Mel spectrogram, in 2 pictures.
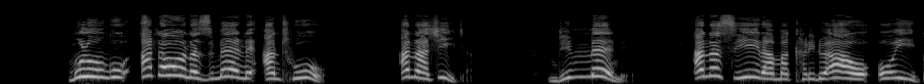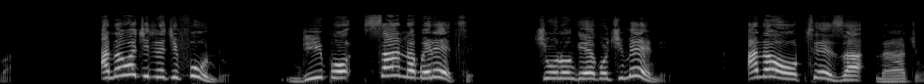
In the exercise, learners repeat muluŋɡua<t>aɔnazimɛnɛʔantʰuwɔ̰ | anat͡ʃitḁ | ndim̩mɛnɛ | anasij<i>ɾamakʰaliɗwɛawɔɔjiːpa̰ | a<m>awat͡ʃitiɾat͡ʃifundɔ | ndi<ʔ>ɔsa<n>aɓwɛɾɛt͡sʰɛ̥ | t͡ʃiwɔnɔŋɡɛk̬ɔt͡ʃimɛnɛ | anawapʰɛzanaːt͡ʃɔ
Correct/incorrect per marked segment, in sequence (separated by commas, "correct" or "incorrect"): correct, correct, incorrect, incorrect, correct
